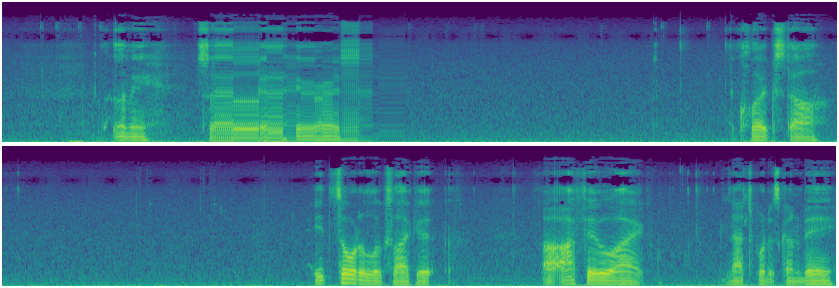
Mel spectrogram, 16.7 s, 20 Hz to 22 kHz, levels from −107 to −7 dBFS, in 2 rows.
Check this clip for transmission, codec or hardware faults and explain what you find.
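One fault is present. Robotic sound from repeated short buffers runs from 2.10 to 4.02 s. Most of that stretch is short 20 ms slices replayed over and over, likely because new audio arrived too seldom. Its 50 Hz repeat rate produces a rigid, metallic buzz that only roughly tracks the original.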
